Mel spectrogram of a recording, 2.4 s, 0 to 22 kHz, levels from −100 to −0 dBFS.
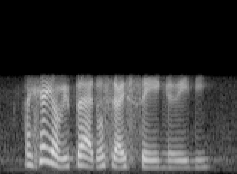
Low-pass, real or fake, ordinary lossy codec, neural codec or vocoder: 3.6 kHz; real; none; none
